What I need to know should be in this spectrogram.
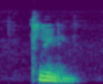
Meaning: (noun) 1. The process of making something clean; a freeing from filth or dirt 2. The afterbirth of cows, ewes, etc; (verb) present participle and gerund of clean
- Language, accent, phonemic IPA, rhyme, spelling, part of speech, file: English, Southern England, /ˈkliːnɪŋ/, -iːnɪŋ, cleaning, noun / verb, LL-Q1860 (eng)-cleaning.wav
